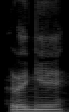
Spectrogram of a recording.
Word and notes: reqe: Apatani

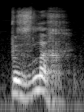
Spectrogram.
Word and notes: pyzlax: Xyzyl

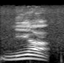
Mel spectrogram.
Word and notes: nya: Roon

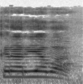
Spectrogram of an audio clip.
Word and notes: keraria wa: Ansus

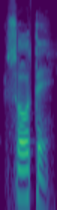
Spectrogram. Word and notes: sohte: Apatani

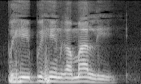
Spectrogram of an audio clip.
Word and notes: bwihibwihi gamali: Raga

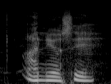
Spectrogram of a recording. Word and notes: aniose: Wamesa

